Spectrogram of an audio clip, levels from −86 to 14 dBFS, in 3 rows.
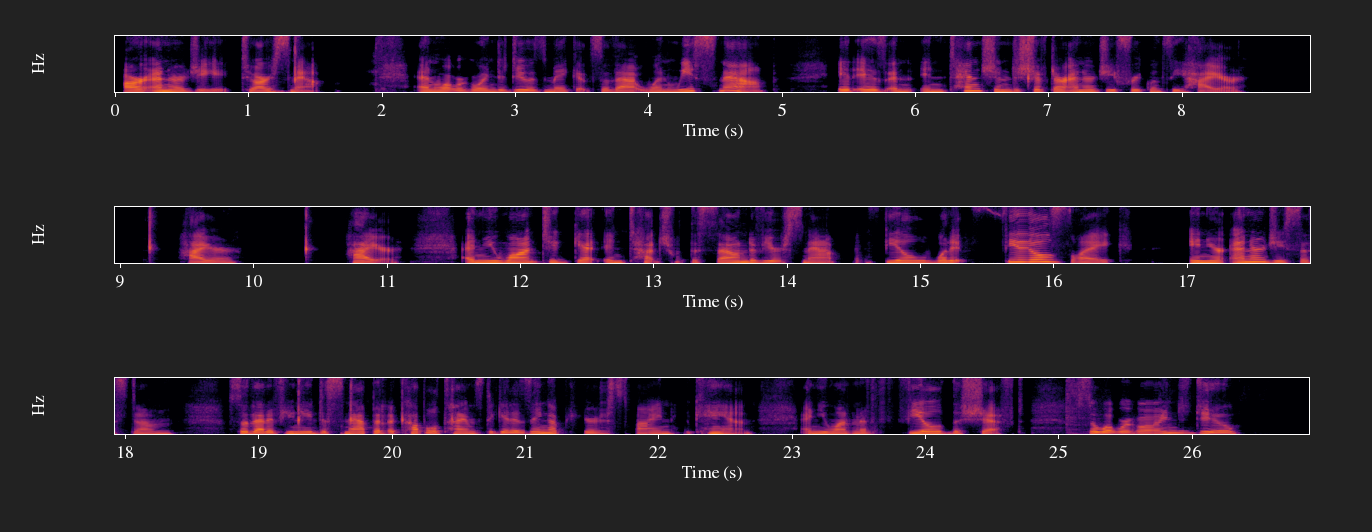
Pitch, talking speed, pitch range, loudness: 200 Hz, 195 wpm, 185-220 Hz, -27 LUFS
